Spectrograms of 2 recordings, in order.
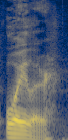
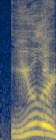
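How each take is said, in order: First: Euler rhyming with "boiler"; correct Euler pronunciation. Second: Euler with an opening "you" sound; mispronounced Euler. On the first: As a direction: say Euler as "OY-ler". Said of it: "is pronounced Euler". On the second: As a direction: say Euler wrongly as "YOO-ler". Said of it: "I'm gonna pronounce it wrong". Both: Shown as a demonstration.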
